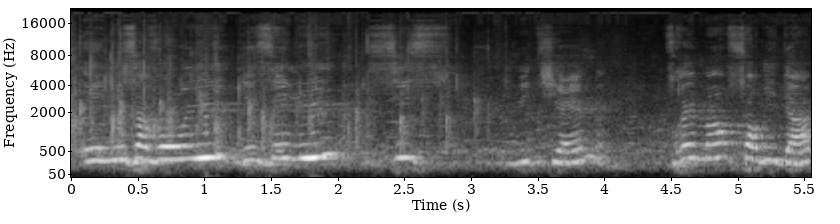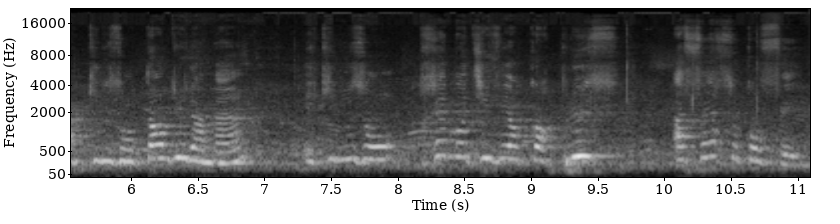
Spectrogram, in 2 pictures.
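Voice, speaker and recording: A woman with a high pitch and ordinary pitch variation speaks at a fairly slow pace. Noticeable background noise and audible room echo fill the recording. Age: 70s. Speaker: charity volunteer. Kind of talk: testimony.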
